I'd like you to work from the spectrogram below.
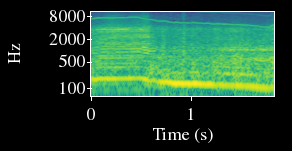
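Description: Citroën C4 WRC rally car on tarmac in Catalunya, engine howling loud and close with a falling pitch as it slides through a tight left-hander, tyres scrubbing, just before a heavy impact.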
